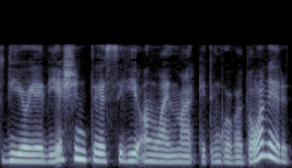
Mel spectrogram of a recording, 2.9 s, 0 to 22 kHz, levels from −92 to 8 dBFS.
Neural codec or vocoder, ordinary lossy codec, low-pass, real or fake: codec, 16 kHz, 2 kbps, FunCodec, trained on LibriTTS, 25 frames a second; AAC, 96 kbps; 7.2 kHz; fake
